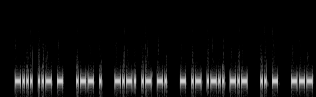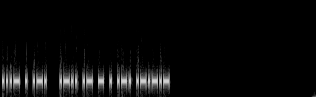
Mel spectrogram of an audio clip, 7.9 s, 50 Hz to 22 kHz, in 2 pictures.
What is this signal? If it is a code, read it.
Morse code, heard as a keyed tone, about 48 wpm, 700 Hz. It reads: BUT WE CAN TALK IT OVER LATER.
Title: Sentences from Top 1000 Words - Review Part 4 - 50wpm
